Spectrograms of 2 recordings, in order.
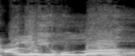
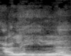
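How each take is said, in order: First: A u-vowel before a thick, heavy l-sound. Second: An i-vowel before a thin, light l-sound. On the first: The speaker calls it right. "dibaca tafkhim, tidak tar tarqiq, dibaca tebal, tidak tipis" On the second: The speaker calls it wrong. "jadi tarqiq, jadi tipis"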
